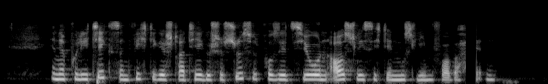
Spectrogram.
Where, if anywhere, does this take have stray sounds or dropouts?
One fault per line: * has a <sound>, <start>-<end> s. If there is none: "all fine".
* has a dropout, 4.7-4.8 s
